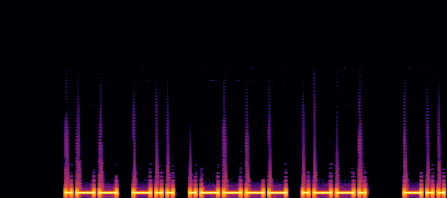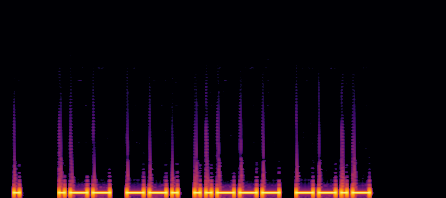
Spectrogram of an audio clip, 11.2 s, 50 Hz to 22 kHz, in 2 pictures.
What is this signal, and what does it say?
Morse code, heard as a keyed tone, about 17 wpm, 700 Hz. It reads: WD1P DE WG2Q
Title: USA Callsign DE Callsign - 4 Characters - 17wpm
